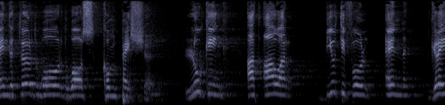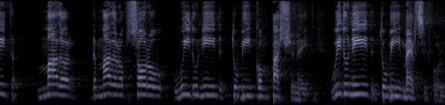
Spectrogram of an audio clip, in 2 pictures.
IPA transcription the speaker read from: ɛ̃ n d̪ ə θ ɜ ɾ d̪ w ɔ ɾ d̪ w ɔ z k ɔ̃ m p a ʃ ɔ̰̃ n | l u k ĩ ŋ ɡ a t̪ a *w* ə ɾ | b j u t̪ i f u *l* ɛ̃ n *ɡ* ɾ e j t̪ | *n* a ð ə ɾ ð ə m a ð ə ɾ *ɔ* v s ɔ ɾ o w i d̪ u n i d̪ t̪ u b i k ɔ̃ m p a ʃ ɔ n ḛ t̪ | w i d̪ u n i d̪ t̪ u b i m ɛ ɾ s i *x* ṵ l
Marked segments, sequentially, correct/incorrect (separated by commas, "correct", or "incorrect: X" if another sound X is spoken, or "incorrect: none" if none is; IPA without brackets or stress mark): correct, correct, correct, incorrect: m, correct, incorrect: f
